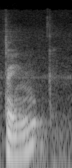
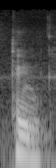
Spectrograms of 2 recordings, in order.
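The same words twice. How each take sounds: First: "think" with a clear th, tongue between the teeth; correct th in think. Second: "think" mispronounced with a t, like "tink"; learner's mistake on "think", t in place of th; weak th in think. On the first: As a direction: say "think" carefully, starting on th as in "thin". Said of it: "they would pronounce the word think". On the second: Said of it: "very weakly. For example, they would pronounce". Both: Shown as a demonstration.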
